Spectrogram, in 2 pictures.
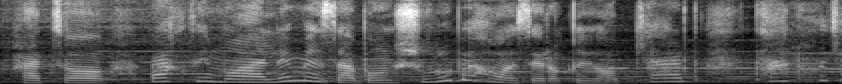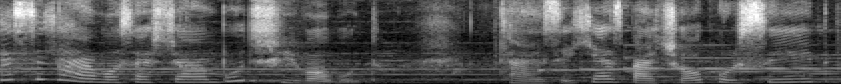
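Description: A woman's voice: high-pitched, very animated. A woman narrating a story expressively. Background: music.

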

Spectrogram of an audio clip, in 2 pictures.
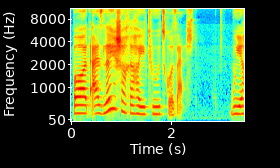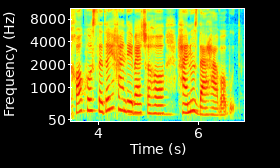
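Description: A woman narrating a children's audiobook in a gentle, even storytelling manner. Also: a little high.

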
